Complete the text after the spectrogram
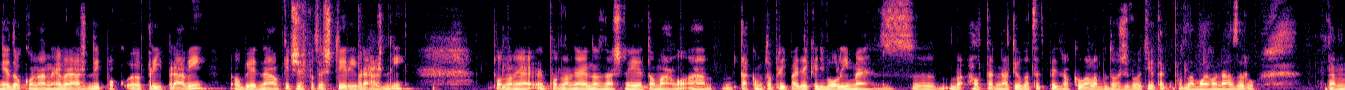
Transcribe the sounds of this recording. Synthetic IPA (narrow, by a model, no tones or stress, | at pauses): ɲɛd̪ɔkɔnanɛjʋɾaʒd̪ipɔpɾiːpɾaʋiɔbjɛd̪naːʊkit͡ʃiʒɛfpɔt͡sst̪acɛ̥ʃt̪iɾiʋɾa̰ʒd̪i | pɔd̪ʎamɲapɔd̪ʎamɲajɛd̪nɔznat͡ʃnɛjɛt̪ɔmaːlɔ̰ʔaft̪akɔmt̪ɔpɾiːpaɟɛkɛɟʋɔliːmɛz | alt̪ɛɾnat̪iːʊd̪ʋat͡sac̚pɛɟɾɔkɔʊalɛbɔd̪ɔʒiʋɔ̰cɪɛt̪ak̚pɔd̪lamɔjɦɔnaːzɔɾu | t̪am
